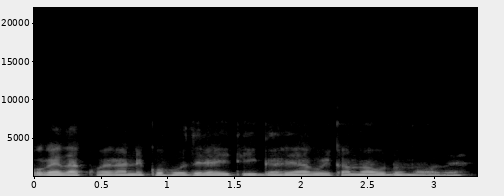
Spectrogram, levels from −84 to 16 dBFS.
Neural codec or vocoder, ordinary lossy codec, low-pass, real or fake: codec, 16 kHz, 4 kbps, FreqCodec, larger model; Opus, 24 kbps; 7.2 kHz; fake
